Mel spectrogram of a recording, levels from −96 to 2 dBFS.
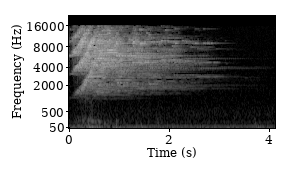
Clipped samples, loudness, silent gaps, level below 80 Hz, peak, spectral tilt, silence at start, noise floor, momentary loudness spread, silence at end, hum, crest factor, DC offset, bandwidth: under 0.1%; -21 LUFS; none; -72 dBFS; -8 dBFS; 7 dB/octave; 0 s; -71 dBFS; 20 LU; 1.25 s; none; 20 dB; under 0.1%; 16 kHz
